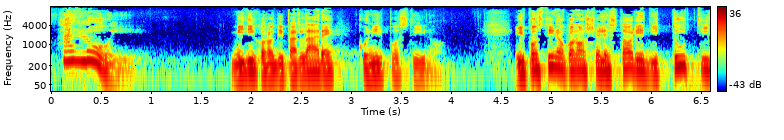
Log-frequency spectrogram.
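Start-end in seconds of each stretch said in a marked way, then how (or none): 0.1-0.9 much higher, emphatic pointing out; insistent villager. Acted.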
